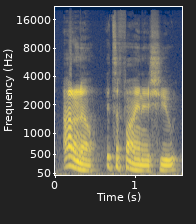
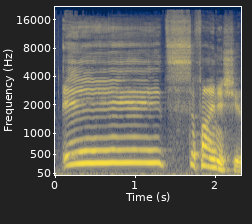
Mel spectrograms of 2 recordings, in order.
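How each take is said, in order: First: Said in the usual way. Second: Much higher, drawn-out, put-on voice; mock-grand verdict. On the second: Reviewer giving his verdict on the issue, in a high mock-grand voice. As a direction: stretch it out like a sarcastic pronouncement.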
